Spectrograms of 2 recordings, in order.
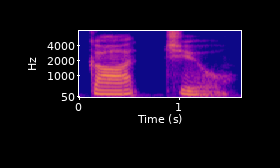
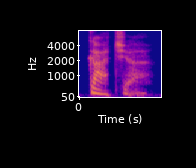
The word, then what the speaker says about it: Gotcha: It's not a slow got you, but a faster, smoother Gotcha.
